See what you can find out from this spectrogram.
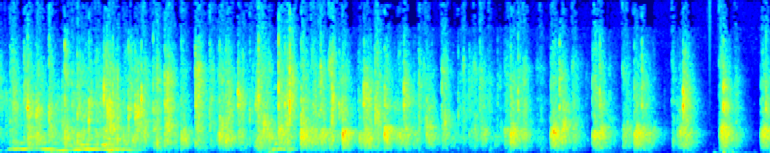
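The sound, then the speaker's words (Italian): Sustained applause from an audience as a guest is called onto the stage, dense rapid clapping throughout with a few whoops or cheers at the start, fading into scattered individual claps near the end. “Quindi io chiamo sul palco con un applauso fortissimo”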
